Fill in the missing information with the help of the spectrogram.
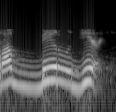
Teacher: तो कायदे में इसी चीज़ को बयान किया गया है कि रा साकिन से पहले आरजी जेर हो तो भी रा को पुर पढ़ेंगे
